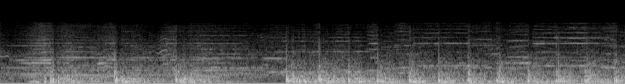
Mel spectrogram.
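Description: Sikuri ensemble: a chorus of many siku panpipes playing a melody together over a steady beat of bombo bass drums. The music starts just after the beginning and swells to a louder, fuller drum beat a little under three seconds in.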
